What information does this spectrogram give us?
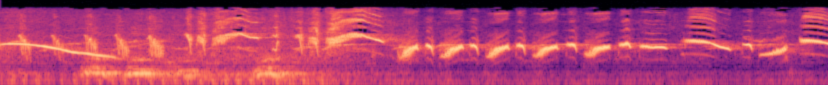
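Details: Tame caged Chinese hwamei singing: a long falling whistle, rising swoops, then a fast even series of short bright looping whistles.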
